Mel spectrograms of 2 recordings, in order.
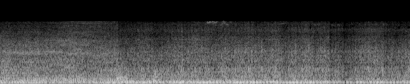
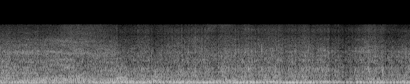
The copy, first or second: second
